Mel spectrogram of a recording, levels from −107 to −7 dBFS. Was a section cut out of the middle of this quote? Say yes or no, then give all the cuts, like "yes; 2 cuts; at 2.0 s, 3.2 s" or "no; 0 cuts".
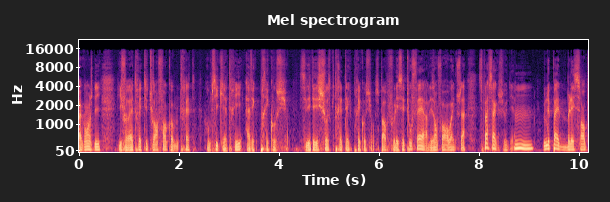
yes; 8 cuts; at 1.5 s, 2.0 s, 2.4 s, 4.3 s, 4.7 s, 5.1 s, 6.2 s, 9.2 s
